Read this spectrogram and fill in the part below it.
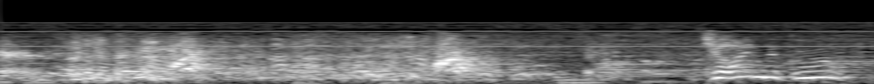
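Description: A frightened dog yips and whimpers in short bursts amid background chatter, the barks sharp and intermittent, fairly close under the voices.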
